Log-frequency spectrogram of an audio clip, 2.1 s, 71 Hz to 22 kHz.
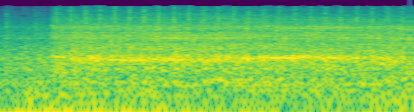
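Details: BMW E30 318i M40 four-cylinder running on three cylinders, before repair: lumpy, tappy idle with an uneven beat, one cylinder missing from the rhythm; spark plugs already replaced elsewhere, dead cylinder traced to a broken rocker arm.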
